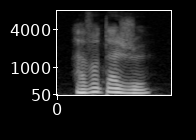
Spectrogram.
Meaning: 1. advantageous 2. haughty, pompous
- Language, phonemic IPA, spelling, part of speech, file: French, /a.vɑ̃.ta.ʒø/, avantageux, adjective, Fr-avantageux.ogg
